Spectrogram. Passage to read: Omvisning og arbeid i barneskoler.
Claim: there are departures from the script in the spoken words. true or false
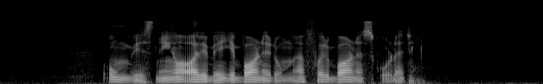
true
